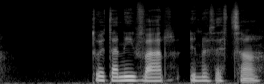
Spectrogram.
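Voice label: "nifer" Welsh, spoken word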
